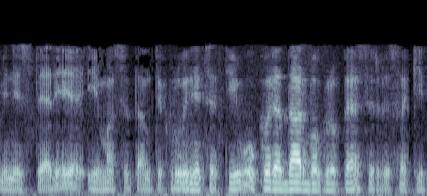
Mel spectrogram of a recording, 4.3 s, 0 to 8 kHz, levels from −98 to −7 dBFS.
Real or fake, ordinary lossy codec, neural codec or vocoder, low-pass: real; AAC, 16 kbps; none; 7.2 kHz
